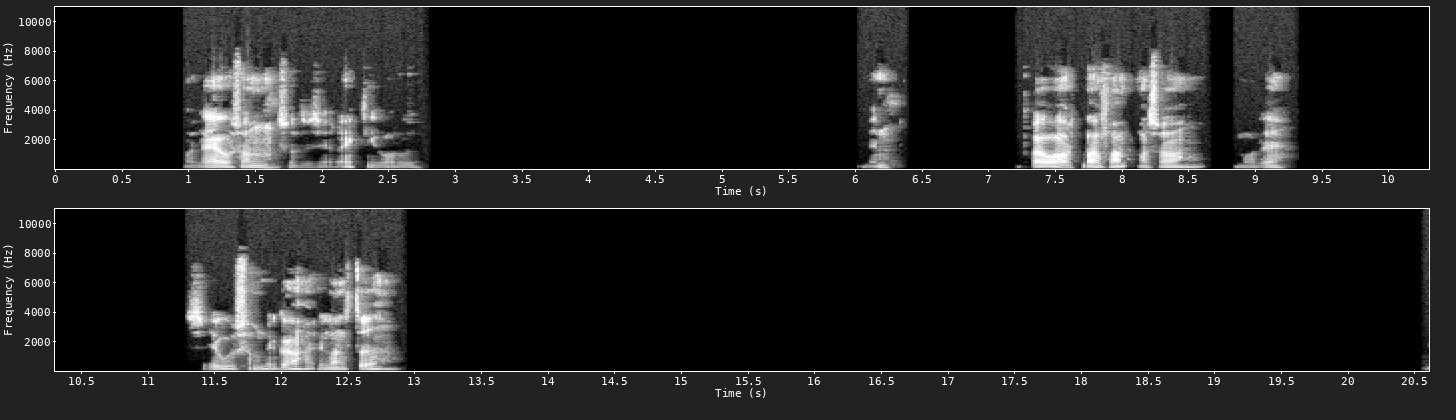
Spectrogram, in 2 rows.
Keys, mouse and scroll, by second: 1.5-5.9 drag, 6.3-11.5 drag, 11.5-12.9 middle drag, 12.9-17.4 drag, 17.4-20.3 middle drag, 20.3-20.6 drag.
